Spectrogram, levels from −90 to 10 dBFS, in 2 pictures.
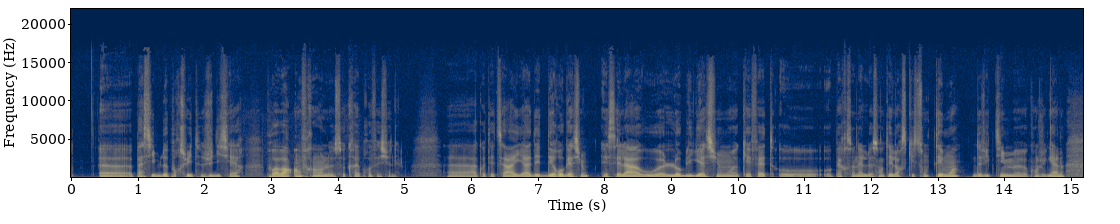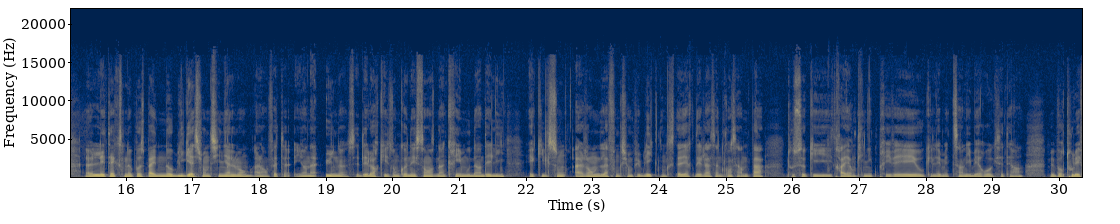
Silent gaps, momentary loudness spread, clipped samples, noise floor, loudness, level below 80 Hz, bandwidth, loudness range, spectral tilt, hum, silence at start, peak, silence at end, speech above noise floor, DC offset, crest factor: none; 10 LU; under 0.1%; -47 dBFS; -23 LUFS; -38 dBFS; 15.5 kHz; 5 LU; -6.5 dB/octave; none; 0.4 s; -4 dBFS; 0 s; 24 dB; under 0.1%; 18 dB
